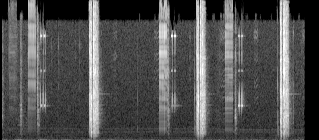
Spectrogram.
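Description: Camera shutter clicks: three sharp shutter releases roughly two seconds apart, with softer clicks between them, two of which carry a short high beep like an autofocus beep.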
